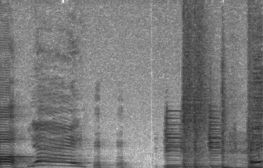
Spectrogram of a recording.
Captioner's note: laugh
